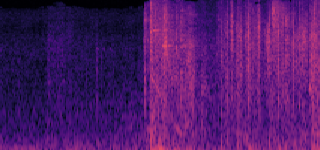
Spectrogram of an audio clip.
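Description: A gunshot cracks sharply.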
